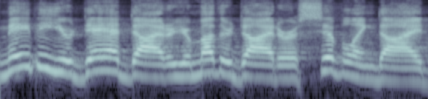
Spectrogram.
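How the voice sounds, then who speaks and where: Pitched fairly high, a man with an American accent talks with very wide pitch swings. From US, Pittsburgh, Pennsylvania. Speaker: pastor. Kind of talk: sermon.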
